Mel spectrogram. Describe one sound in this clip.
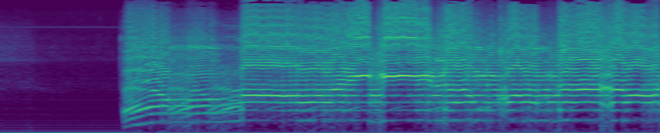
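A man chants loudly into a microphone, his voice ringing through a loudspeaker.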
